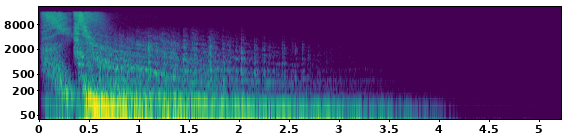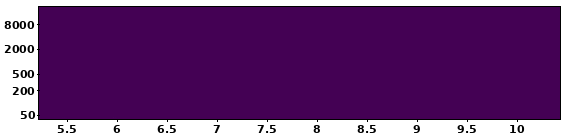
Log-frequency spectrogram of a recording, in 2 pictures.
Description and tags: Plasma cannon shot 1-2(3lrs,mltprcssng)
The sound of a sci-fi plasma cannon shot. Enjoy it. If it does not bother you, share links to your work where this sound was used.
blaster, cannon, cinematic, cosmic, discharge, effect, fantastic, firing, future, fx, games, gun, laser, machine, military, movie, noise, pistol, plasma, rifle, sci-fi, sfx, shooting, shot, sound, sound-design, sounddesign, space, war, weapon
